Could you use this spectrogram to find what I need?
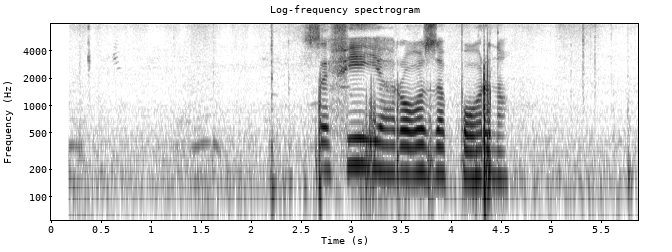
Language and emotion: Russian, neutral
